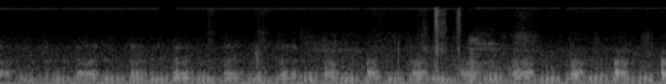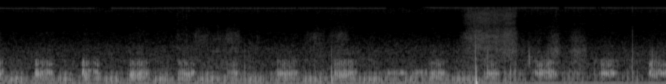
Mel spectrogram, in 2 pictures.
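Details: Domestic cat purring while giving birth, a steady low rumbling purr pulsing about twice per second in a quiet indoor room, with one sharp click near the end.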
